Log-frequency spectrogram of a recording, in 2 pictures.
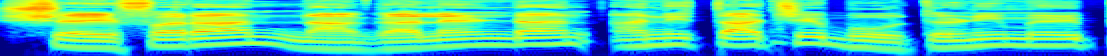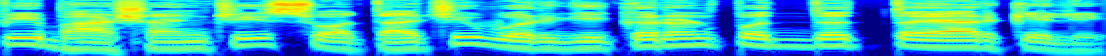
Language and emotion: Goan Konkani, neutral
